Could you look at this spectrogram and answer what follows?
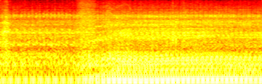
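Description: A motorcycle engine rumbles loud and close, then steadies into a stronger, even throb as it is put in gear and pulls away, with no talking.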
